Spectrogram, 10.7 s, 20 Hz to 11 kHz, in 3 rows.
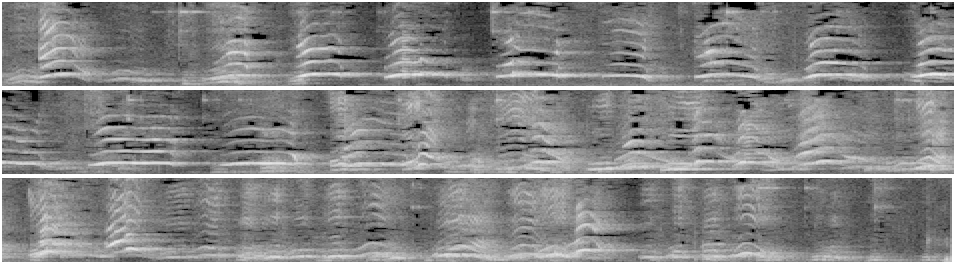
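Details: Samoyed puppies on day 19, indoors, up and playing excitedly: a dense run of high, sharp yips and squeaky barks, many overlapping, pitched and arched, nearly continuous for the whole stretch in a small room.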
